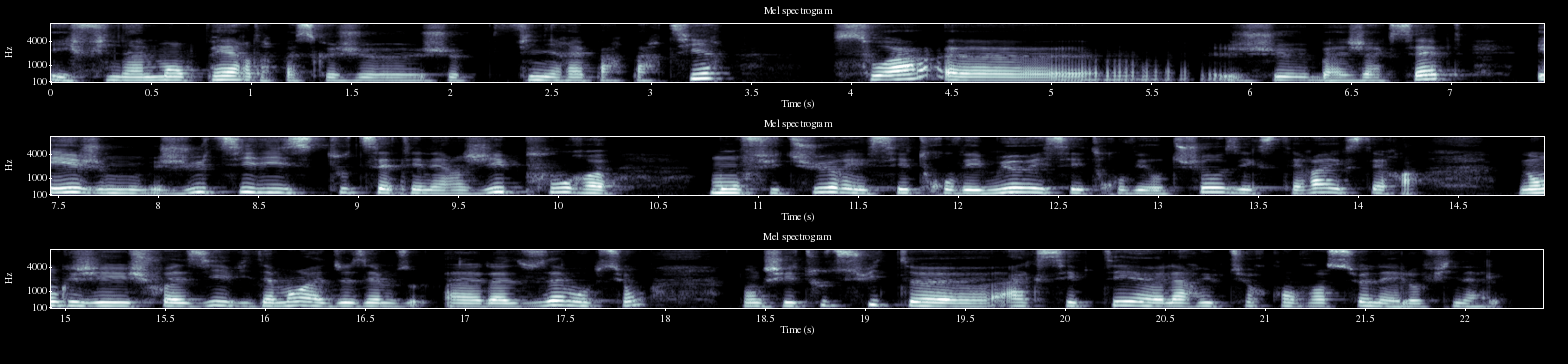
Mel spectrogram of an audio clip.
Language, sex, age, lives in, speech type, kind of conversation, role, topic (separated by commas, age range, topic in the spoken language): French, female, 30-34, France, conversation, advice, user, Comment avez-vous vécu une perte soudaine d’emploi ?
